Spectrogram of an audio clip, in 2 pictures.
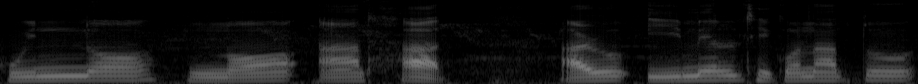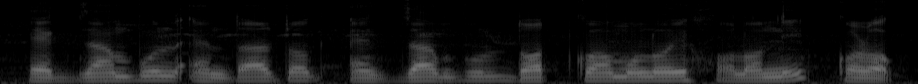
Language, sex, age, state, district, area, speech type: Assamese, male, 30-45, Assam, Majuli, urban, read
